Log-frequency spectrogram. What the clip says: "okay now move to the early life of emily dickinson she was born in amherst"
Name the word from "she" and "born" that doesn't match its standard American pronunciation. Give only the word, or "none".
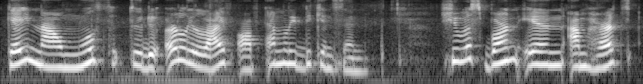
none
